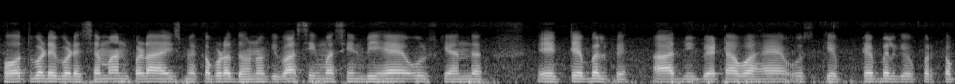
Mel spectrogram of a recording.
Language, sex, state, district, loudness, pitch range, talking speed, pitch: Hindi, male, Rajasthan, Bikaner, -17 LUFS, 125-135 Hz, 190 wpm, 130 Hz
